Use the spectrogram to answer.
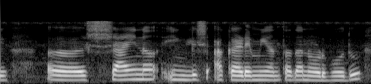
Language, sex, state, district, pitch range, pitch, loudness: Kannada, female, Karnataka, Bidar, 200-220 Hz, 205 Hz, -15 LUFS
